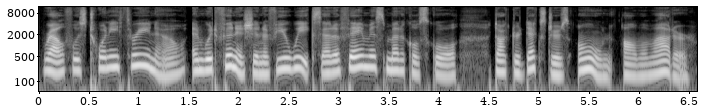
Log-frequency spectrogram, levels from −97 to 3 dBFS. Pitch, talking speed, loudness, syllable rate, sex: 195 Hz, 190 wpm, -17 LUFS, 5.2 syllables/s, female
